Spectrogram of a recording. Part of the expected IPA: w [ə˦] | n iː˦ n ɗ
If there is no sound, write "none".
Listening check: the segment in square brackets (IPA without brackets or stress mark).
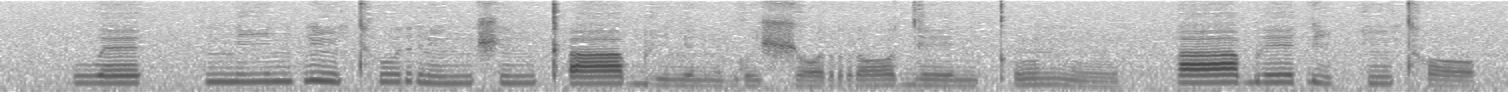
ɛ˦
